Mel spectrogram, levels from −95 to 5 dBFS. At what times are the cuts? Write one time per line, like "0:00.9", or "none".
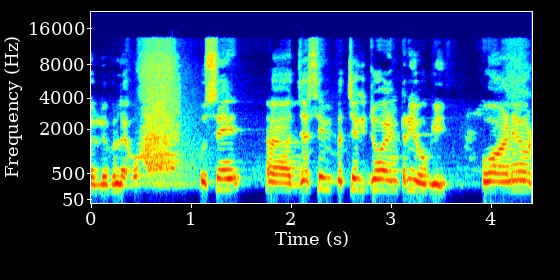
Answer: none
